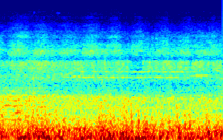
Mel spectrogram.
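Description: Car driving along a road, with wind buffeting the car-mounted action camera's microphone: a loud, steady, low rumble.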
